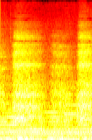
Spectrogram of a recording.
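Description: Relaxed breathing through a loosened throat, shown as an example of breathing for cycling: two broad, smooth, unbroken breath sounds close to the mic, with no talk.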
